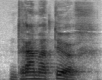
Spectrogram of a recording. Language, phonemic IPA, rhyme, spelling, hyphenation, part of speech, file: Dutch, /ˌdraː.maːˈtʏrx/, -ʏrx, dramaturg, dra‧ma‧turg, noun, Nl-dramaturg.ogg
- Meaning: 1. dramatist, playwright, dramaturge 2. dramaturge, person in a coordinative function at theatre productions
